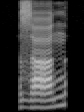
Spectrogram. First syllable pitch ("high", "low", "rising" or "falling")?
rising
